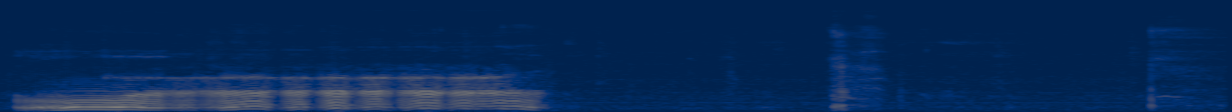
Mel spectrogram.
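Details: At night, a dog suddenly and for no clear reason makes strange noises: a four-second wavering, moaning vocalization pulsing about four times a second, then falls quiet.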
